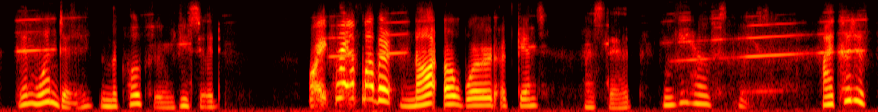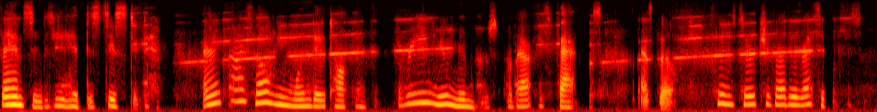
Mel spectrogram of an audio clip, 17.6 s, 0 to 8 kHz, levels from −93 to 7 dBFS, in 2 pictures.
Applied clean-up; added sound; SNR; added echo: neural diffusion model UNIVERSE++.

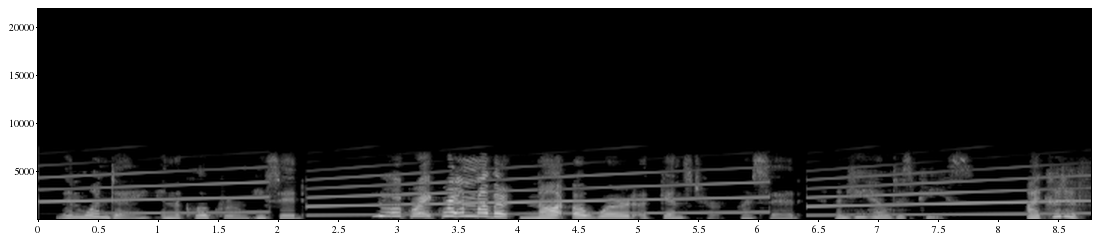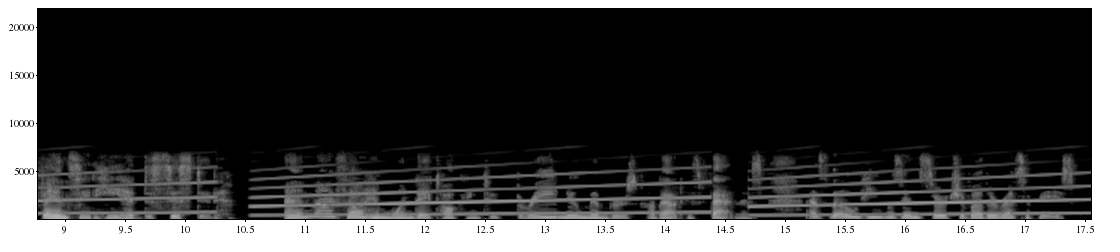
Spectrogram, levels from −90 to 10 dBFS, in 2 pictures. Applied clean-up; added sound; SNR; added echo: classical method Wiener filter.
